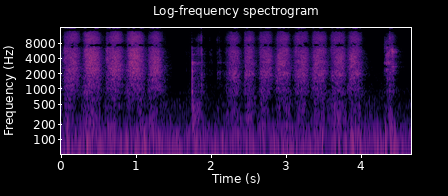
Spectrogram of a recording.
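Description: A stiff-bristle crevice brush is rubbed back and forth along the joints between solid oak floorboards. It makes a steady rhythm of bright, hissy scrubbing strokes, broken by a short pause and a sharp tick before the brushing resumes.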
